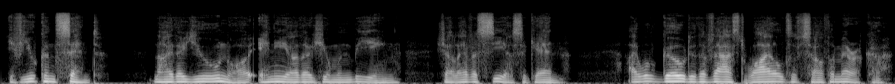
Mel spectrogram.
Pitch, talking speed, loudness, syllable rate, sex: 110 Hz, 165 wpm, -19 LUFS, 4.7 syllables/s, male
